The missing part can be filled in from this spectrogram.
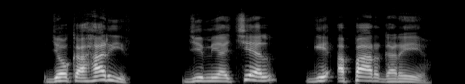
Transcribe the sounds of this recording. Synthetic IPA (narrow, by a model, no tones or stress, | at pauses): d͡ʒɔkaɦaɾiθ | d͡ʒimɪat͡ʃɪɛl | ɡɪʔapaɾɡaɾɪjɔ̰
